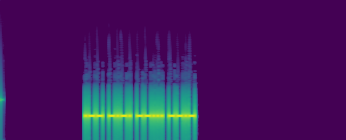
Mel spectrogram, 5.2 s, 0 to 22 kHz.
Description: Morse code, heard as a keyed tone, about 40 wpm, 700 Hz. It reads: WC7Q
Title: Call Signs - 40wpm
